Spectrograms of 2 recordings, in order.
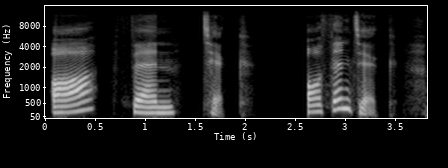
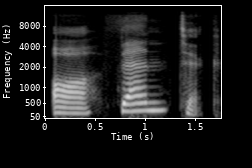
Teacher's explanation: The stress is on the middle syllable. Authentic. The th sound is the same as in think.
